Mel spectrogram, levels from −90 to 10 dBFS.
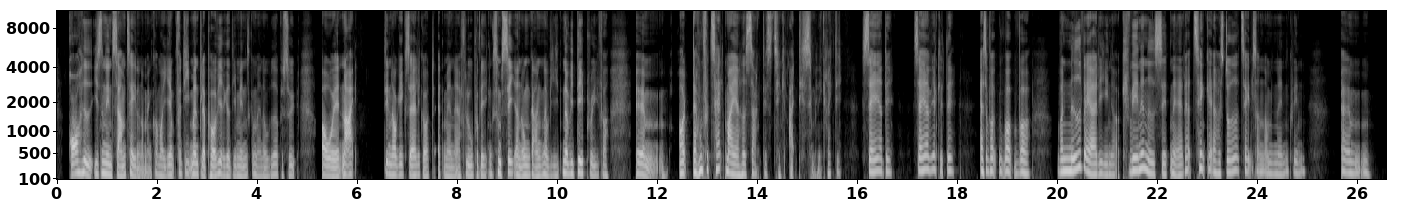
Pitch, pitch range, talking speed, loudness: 165 Hz, 145-190 Hz, 215 wpm, -21 LUFS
